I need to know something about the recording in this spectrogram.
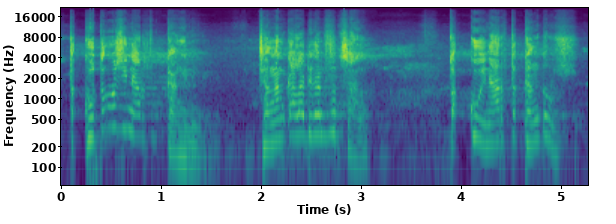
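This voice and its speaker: A man's voice: extremely high pitch, huge pitch swings, fast, bright, forceful tone, slight background noise. A male kyai, preaching a sermon to his congregation in an emphatic, repetitive way. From East Java. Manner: emphatic, repetitive, switching into Javanese asides. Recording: long reverb of a hall.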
